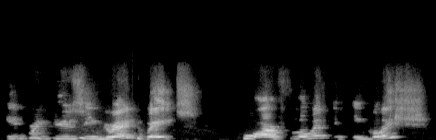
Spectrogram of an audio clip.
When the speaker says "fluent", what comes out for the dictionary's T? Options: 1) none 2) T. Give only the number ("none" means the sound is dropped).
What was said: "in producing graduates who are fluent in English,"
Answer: 1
